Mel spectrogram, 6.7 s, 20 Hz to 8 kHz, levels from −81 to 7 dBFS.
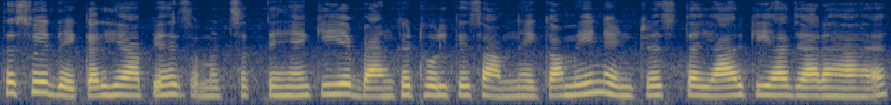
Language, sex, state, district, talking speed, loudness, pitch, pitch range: Hindi, female, Haryana, Rohtak, 205 wpm, -15 LUFS, 215 Hz, 205-230 Hz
